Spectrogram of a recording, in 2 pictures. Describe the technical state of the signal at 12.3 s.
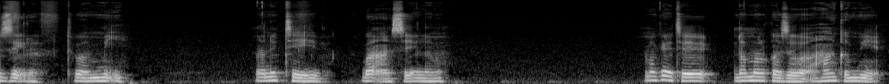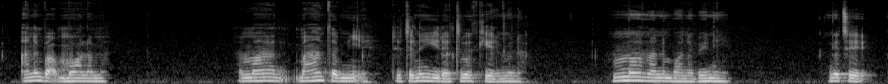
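At 12.3 s the speech signal is intact, with no audible technical fault at that point.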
